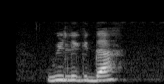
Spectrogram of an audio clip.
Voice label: "wilgda", Moore

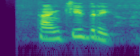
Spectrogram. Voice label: "tãn-kɩdre", moore

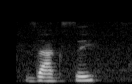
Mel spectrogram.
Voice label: "zagse", moore

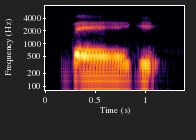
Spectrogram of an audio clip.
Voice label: "vɛɛge", moore

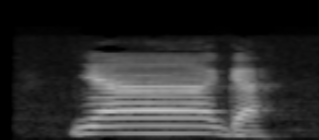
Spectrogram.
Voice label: "yãaga", moore

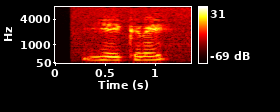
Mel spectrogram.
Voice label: "yekre", moore

